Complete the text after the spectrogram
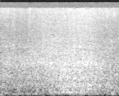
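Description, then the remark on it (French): A steady hiss of surf washing over a sandy beach on a hot, humid, sunny day with a light wind, with a soft swell of breaking water in the middle, moderately quiet, and no voices. “le bruit des vagues, le soleil chaud sur ma peau, la douce sensation du sable fin,”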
